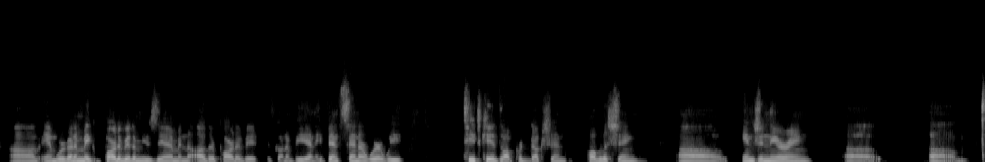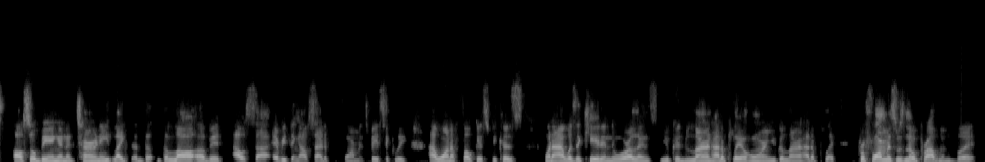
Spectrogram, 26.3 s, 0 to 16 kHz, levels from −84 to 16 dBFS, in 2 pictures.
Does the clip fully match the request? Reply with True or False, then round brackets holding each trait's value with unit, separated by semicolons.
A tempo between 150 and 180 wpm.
False (190 wpm)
